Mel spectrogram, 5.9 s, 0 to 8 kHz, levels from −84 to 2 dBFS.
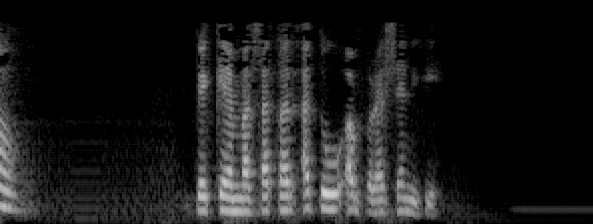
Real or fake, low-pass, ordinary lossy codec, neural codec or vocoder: fake; 7.2 kHz; MP3, 24 kbps; codec, 16 kHz, about 1 kbps, DyCAST, with the encoder's durations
